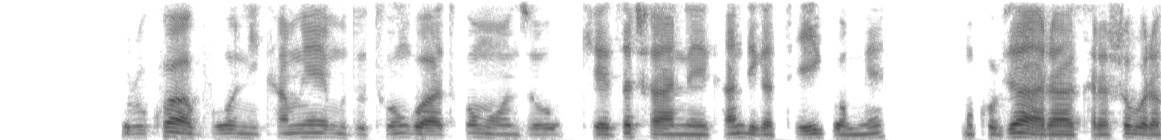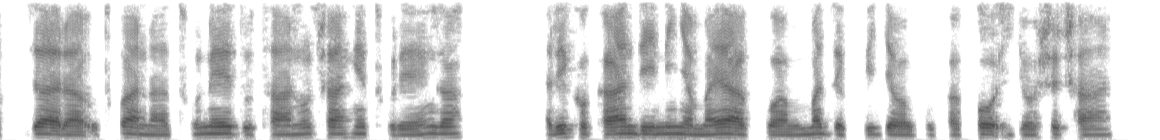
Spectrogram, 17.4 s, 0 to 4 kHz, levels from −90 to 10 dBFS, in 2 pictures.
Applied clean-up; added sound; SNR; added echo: none; none; none; none.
